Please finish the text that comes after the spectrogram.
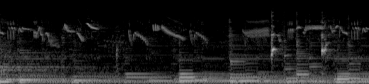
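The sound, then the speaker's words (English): A bird in the sky cries out again and again with quick, high, sweeping chirps, fairly clear, layered over a steady low droning musical backdrop. “In the sky, a bird was heard to cry.”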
